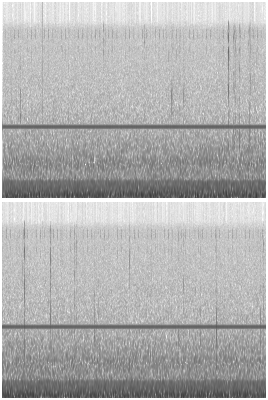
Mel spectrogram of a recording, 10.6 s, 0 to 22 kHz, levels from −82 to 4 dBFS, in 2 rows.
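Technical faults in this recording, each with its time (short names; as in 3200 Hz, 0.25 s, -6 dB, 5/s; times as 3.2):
crackle 590/s -29 dBFS
hum 50 Hz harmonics 7 -28 dBFS
tone 1600 Hz -29 dBFS
0.8 pop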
